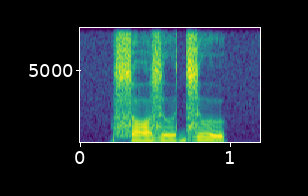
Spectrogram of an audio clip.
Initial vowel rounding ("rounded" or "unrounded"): rounded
